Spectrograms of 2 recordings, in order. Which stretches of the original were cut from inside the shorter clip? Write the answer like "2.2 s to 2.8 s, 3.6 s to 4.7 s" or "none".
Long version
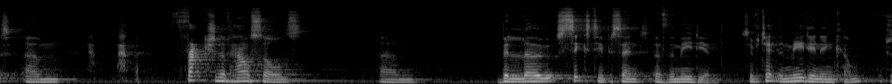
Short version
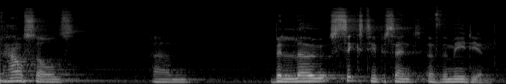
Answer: none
